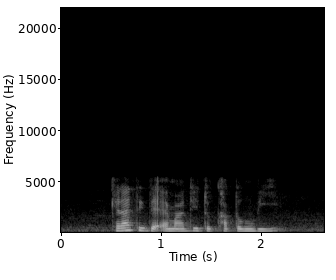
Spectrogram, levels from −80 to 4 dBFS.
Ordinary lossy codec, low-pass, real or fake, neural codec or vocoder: AAC, 48 kbps; 5.4 kHz; real; none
